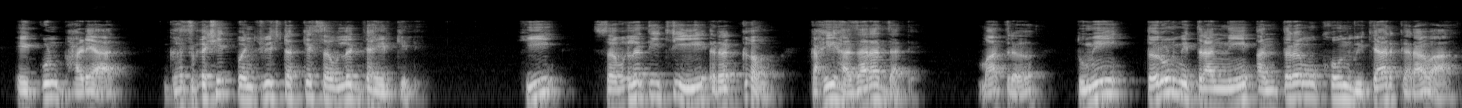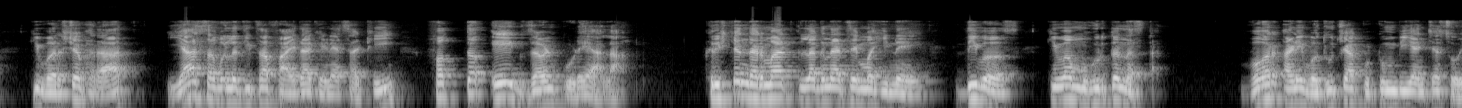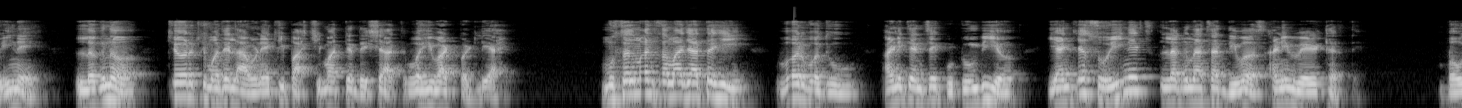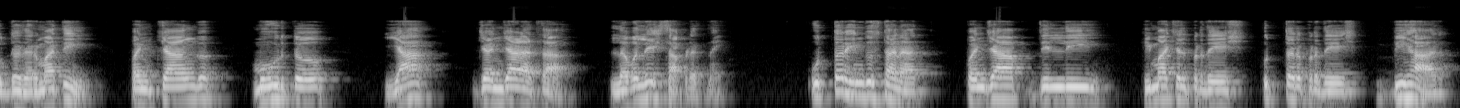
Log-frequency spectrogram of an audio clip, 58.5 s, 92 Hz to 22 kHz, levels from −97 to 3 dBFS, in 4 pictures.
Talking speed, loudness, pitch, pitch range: 90 wpm, -21 LUFS, 135 Hz, 115-155 Hz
